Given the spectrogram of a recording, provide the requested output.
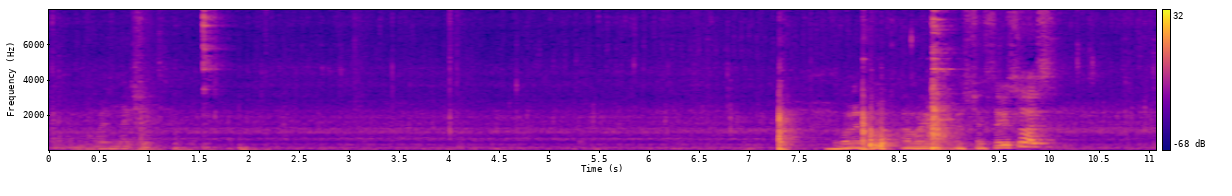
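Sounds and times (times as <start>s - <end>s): pot simmering with faint hiss: 0.0s - 11.0s.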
